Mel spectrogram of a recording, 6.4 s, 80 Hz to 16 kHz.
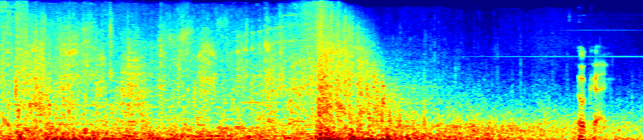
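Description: Giant bomb blast in the Expedition 33 video game, a loud roaring explosion that swells over a few seconds and then decays into a rumbling tail, with faint clicks afterward.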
